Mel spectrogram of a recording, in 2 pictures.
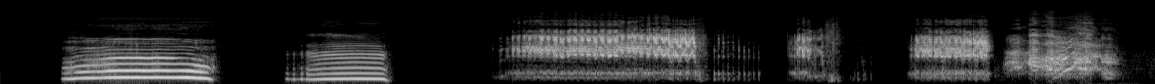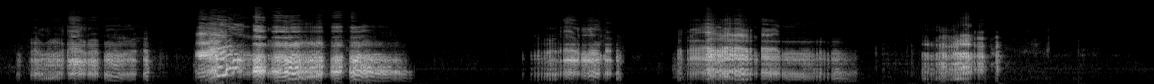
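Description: A llama gives two pitched calls, each rising and then falling, followed by a harsher, noisier call. From about eight seconds in, macaws give a series of harsh squawks, about one every second or two.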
